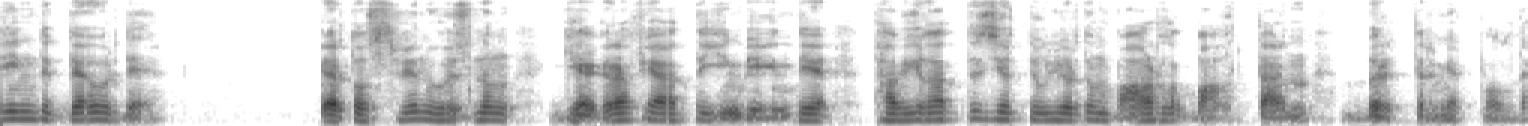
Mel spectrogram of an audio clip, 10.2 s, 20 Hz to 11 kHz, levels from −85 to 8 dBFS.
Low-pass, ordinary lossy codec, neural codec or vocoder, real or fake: none; none; vocoder, 22.05 kHz, 80 mel bands, HiFi-GAN; fake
